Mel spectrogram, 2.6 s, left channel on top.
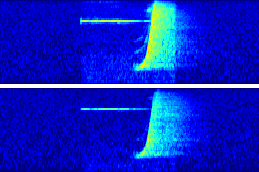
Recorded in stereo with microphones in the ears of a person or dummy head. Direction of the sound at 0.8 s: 80° left.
